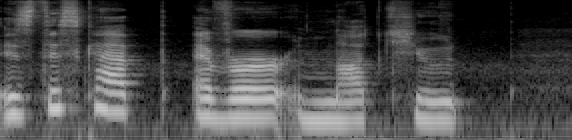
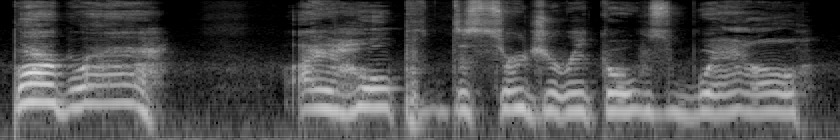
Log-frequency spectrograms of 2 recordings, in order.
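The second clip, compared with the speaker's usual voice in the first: put-on slow, creaky old man; slower than usual. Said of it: "Could I possibly get an old man voice?".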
